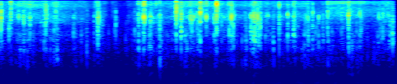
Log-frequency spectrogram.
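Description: An empty Amazon kraft-paper mailer lying flat on a wooden table is rubbed and crinkled by both hands with long nails. The result is a steady stream of dry, bright crinkles and crisp crackles with brief louder scrunches and no low end.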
